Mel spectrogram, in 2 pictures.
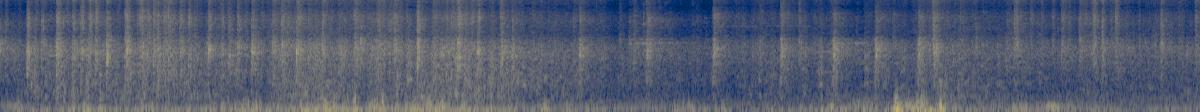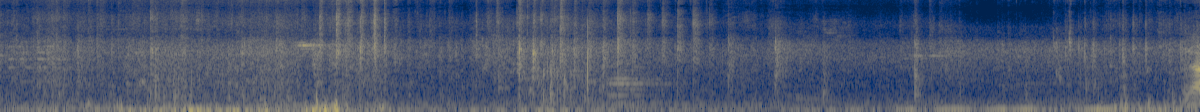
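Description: Homing pigeons cooing at the loft, with wing flaps as birds take off from the landing board.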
